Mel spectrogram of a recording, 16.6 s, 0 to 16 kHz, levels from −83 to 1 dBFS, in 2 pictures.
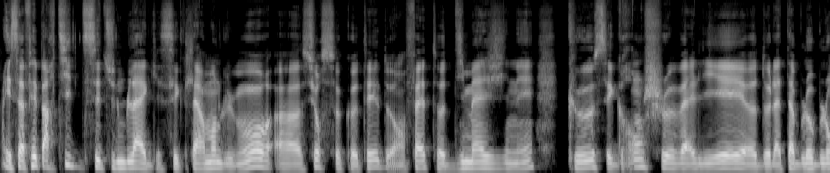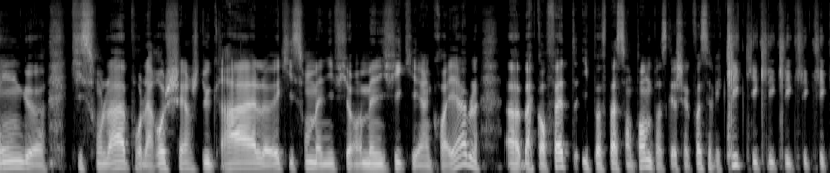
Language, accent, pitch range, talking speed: French, French, 110-165 Hz, 235 wpm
